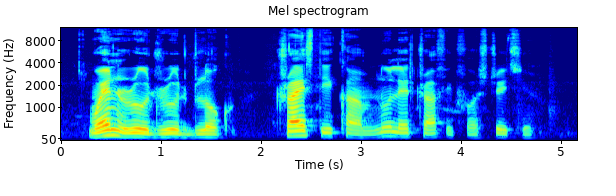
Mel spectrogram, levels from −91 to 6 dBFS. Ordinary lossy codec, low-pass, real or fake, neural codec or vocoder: none; none; real; none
